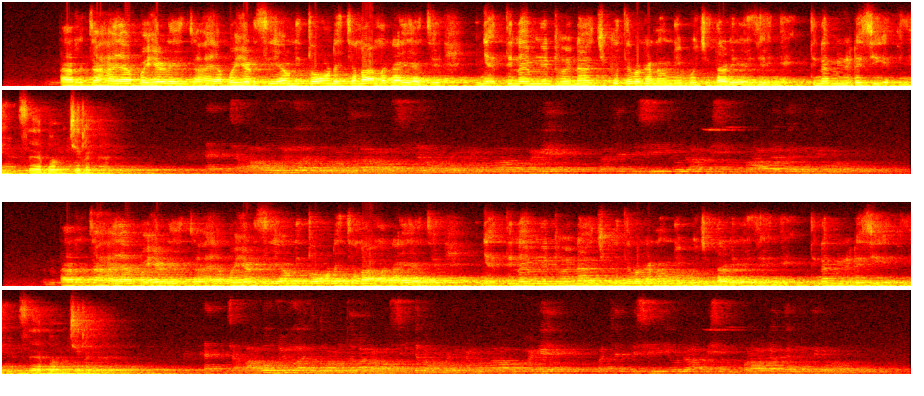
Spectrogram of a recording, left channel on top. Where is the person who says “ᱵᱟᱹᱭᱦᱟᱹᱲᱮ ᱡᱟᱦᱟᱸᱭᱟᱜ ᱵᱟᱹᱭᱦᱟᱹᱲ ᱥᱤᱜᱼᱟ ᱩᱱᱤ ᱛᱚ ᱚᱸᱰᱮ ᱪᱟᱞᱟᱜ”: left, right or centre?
Left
